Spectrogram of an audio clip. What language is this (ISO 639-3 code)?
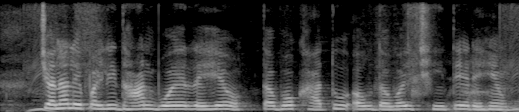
hne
